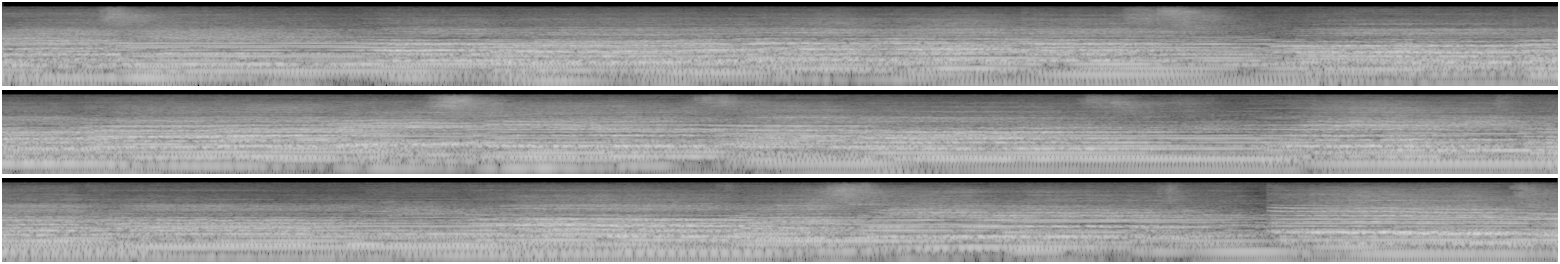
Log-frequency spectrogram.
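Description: Congregation singing a hymn together in unison over an instrumental accompaniment of sustained chords, without a break.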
